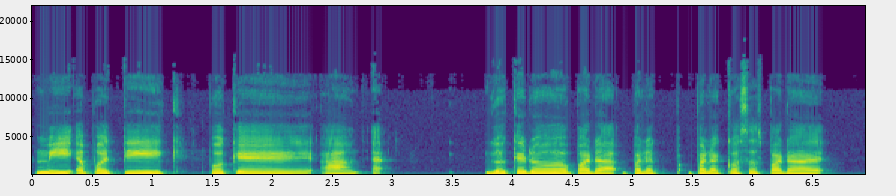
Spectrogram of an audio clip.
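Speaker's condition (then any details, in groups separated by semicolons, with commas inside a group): Down syndrome; 24 years old; often answers for her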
